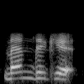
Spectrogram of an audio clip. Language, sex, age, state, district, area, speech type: Hindi, female, 18-30, Uttar Pradesh, Sonbhadra, rural, conversation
